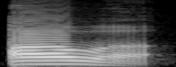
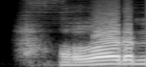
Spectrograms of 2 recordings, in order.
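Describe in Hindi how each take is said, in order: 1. इस शब्द की शुरुआत स्वर ध्वनि से होती है। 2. इस शब्द की शुरुआत h ध्वनि से होती है। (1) "एच का उच्चारण नहीं होता" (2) "नहीं"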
